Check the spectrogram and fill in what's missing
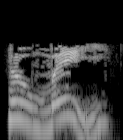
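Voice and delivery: high-pitched startled lad; young apprentice. A narrator's reading. Young apprentice singled out by a mummy, high startled voice. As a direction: squeak it up high like a nervous apprentice. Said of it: "said Gurn".

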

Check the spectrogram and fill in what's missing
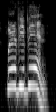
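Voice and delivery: high-pitched woman's sharp question; demanding. A narrator's reading. Lola questioning the fugitive in her coach, demanding. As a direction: demand an explanation. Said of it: "she demanded".

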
